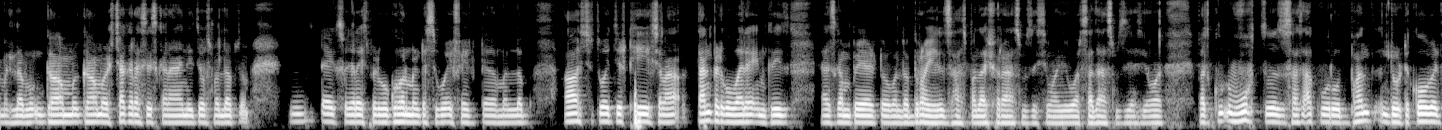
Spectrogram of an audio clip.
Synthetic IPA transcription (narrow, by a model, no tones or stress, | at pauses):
mɐt̪lɐbɡaːmɡaːmɐst͡ʃɐkɾɐsiskɐɾaːjnd̪it̪ʲoːsmɐt̪lɐb | ʈeːksʋɐɡeɾaːispeʈkoɡoːʋɾmeɳʈɐsikoifekʈmɐt̪lɐbaːst͡ʃʰit̪uʋɐt͡ʃisʈʰiːkt͡ʃɐlãːt̪ɐnpeʈkoʋɐɾeinkɾiːzɛːzkɐmpeːɾʈomɐt̪lɐbːɾoːjilzɦaːspɐnd̪aːʃoɾaːsmɐzɐsiʋãːniʋɐɾsɐd̪aːsmɐzɐsioːnpɐt̪ʋut̪zsaːsɐkoɾuːt̪̚bɐnd̪d͡ʒoːʈekoːʋiɖ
